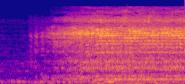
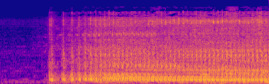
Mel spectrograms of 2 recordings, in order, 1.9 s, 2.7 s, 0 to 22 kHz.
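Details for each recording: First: Dolphin S 300i pool robot with a guitar pick wedged in as a temporary fix for a slipping drive while the replacement gear is on back order: thin, high motor whine rising and holding steady with no clicking or skipping; the drive turns normally. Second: Dolphin S 300i pool robot that previously had a seized motor bearing: motor spins up and holds a steady hum with fine rapid ticking, and the impeller moves air, but the robot barely moves; drive slipping, likely a stripped gear.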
